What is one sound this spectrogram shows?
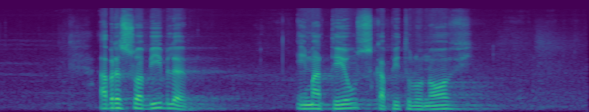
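A man speaks calmly and solemnly into a microphone in a large echoing hall.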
